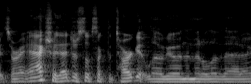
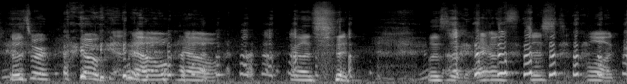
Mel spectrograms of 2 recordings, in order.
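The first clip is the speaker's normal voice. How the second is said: high, loud flustered laughing; protesting through laughter; 11 semitones higher, 6 dB louder, slower than usual. Real, not acted.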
